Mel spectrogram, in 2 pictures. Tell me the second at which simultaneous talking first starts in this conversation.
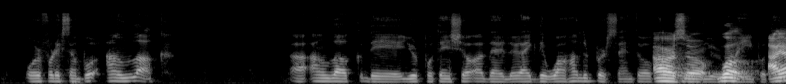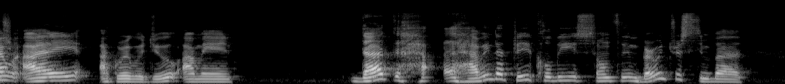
6.5 s

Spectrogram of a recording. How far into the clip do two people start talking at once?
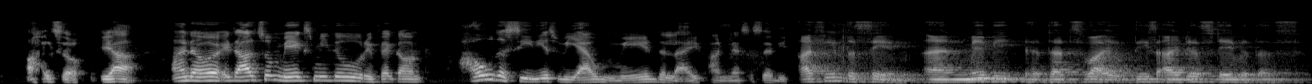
none

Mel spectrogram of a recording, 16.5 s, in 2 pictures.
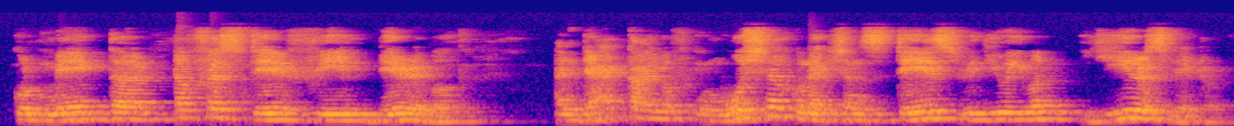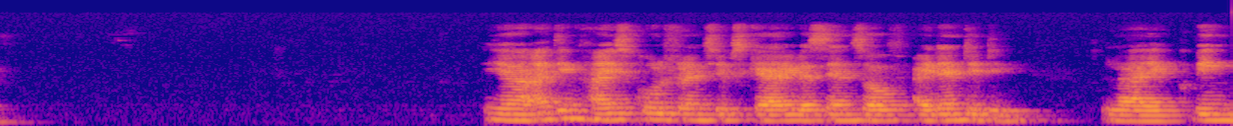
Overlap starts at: none

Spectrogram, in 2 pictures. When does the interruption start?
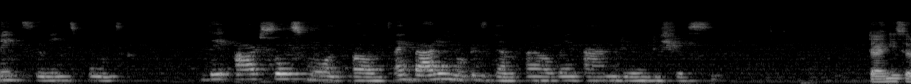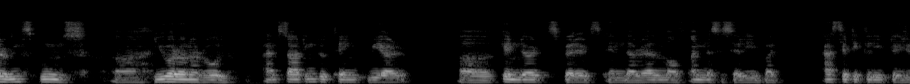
none

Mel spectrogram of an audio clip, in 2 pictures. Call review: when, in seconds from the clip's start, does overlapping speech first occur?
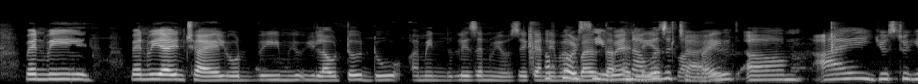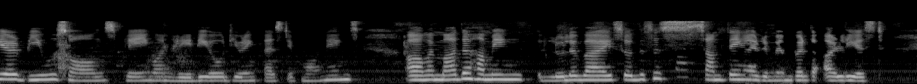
5.4 s

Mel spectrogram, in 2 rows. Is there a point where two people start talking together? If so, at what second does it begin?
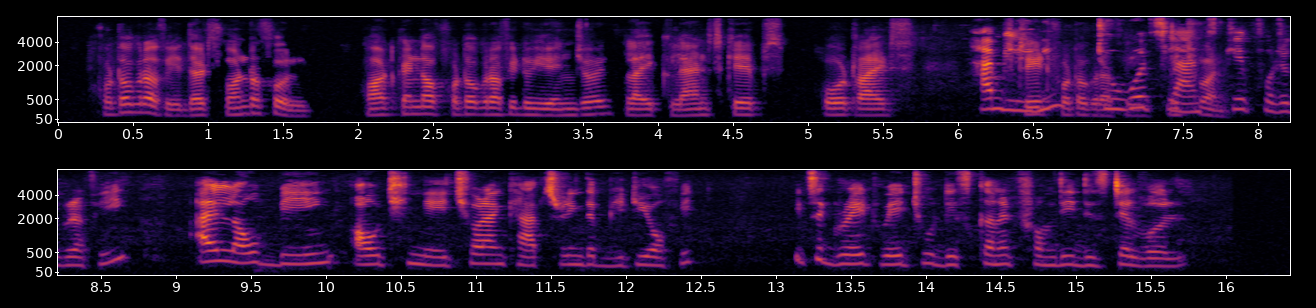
6.3 s

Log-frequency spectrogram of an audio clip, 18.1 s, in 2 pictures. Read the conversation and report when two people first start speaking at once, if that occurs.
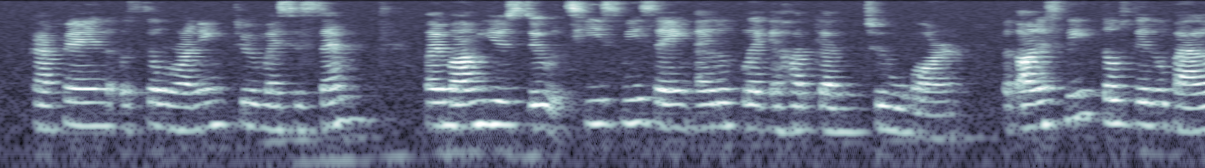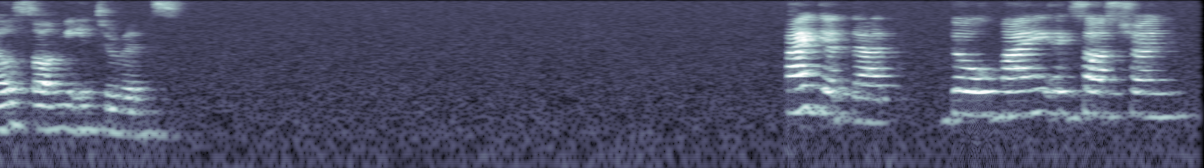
none

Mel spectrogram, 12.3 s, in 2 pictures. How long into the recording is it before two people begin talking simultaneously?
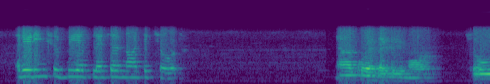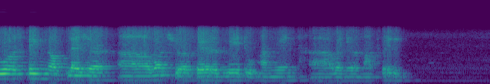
none

